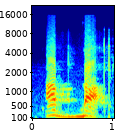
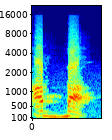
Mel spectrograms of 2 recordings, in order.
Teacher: তাসদীদ থাকার কারণে এই বা দুইবার উচ্চারণ হবে। যেহেতু জবর আছে, জবরটাকে আমরা আকারে নিয়ে আসলাম।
